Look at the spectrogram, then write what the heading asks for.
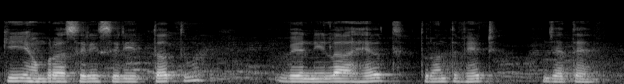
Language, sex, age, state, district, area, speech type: Maithili, male, 18-30, Bihar, Sitamarhi, rural, read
